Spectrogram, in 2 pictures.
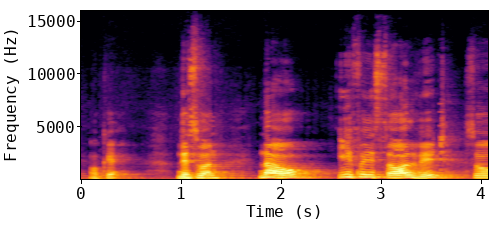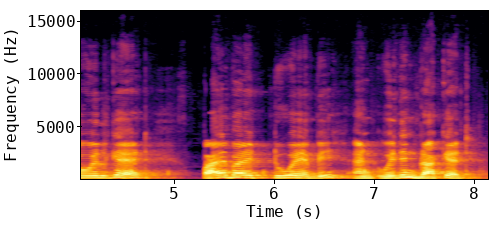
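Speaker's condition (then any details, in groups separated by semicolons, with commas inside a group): No condition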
